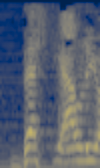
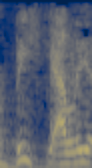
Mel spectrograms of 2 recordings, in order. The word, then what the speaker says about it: bestiality: And then following sodomy, it talks about bestiality or bestiality. It's pronounced two different ways.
